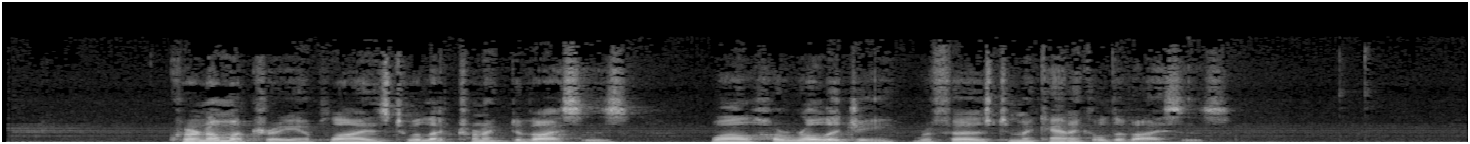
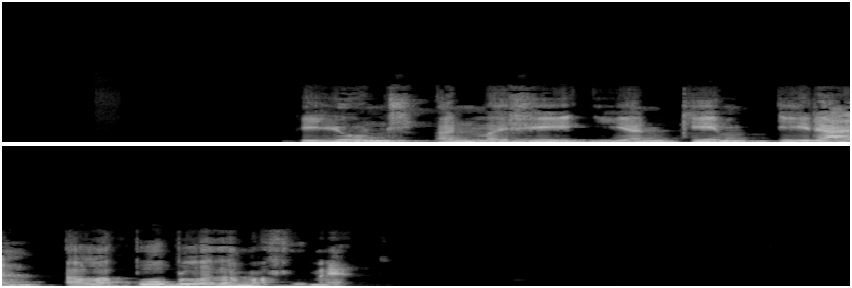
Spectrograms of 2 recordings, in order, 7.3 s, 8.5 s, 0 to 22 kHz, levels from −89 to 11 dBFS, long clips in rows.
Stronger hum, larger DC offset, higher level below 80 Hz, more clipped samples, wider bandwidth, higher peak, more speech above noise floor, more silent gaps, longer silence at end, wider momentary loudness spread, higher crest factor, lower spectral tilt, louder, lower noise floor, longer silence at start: neither; neither; first, -50 dBFS vs -64 dBFS; neither; first, 16.5 kHz vs 9 kHz; about the same, -2 dBFS vs -2 dBFS; second, 33 dB vs over 70 dB; neither; second, 1.2 s vs 2.5 s; first, 11 LU vs 6 LU; about the same, 20 dB vs 22 dB; about the same, -4.5 dB/octave vs -5.5 dB/octave; about the same, -21 LUFS vs -20 LUFS; second, -53 dBFS vs under -90 dBFS; second, 0.85 s vs 1.5 s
